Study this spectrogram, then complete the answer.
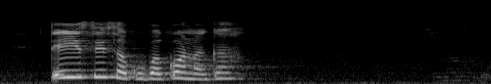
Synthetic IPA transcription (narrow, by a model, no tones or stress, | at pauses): tʼejisisakubakʼɔnakʼa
